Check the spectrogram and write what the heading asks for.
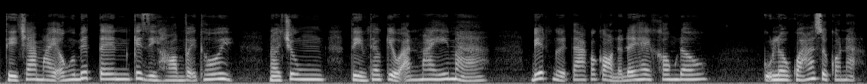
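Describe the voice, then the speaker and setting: A woman's voice: fairly high pitch, fast talker, darkish tone, dry recording, natural voice. A woman voicing a homely mother who talks in a casual, offhand way.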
